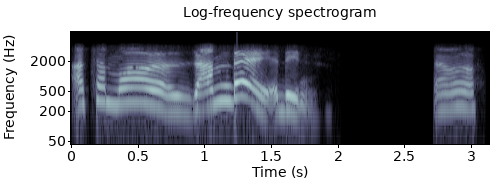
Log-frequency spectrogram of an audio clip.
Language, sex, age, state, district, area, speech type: Assamese, female, 60+, Assam, Dibrugarh, rural, conversation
